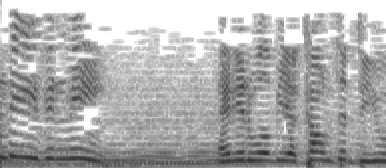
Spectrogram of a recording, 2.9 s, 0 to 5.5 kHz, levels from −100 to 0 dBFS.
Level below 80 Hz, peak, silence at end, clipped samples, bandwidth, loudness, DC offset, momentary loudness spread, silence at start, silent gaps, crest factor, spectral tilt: -56 dBFS; -12 dBFS; 0 s; under 0.1%; 5.4 kHz; -27 LUFS; under 0.1%; 12 LU; 0 s; none; 16 dB; -7.5 dB/octave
